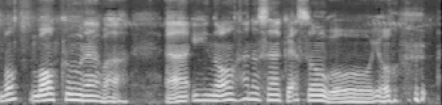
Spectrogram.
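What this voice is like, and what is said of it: Sung imitation of another singer's voice. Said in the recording (Japanese): “堂本剛さんのモノマネできそうな歌声ですね ... 似てないな”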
